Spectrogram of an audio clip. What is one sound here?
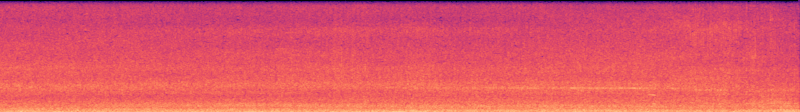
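Waves crash and wash onto a beach in a steady roar.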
